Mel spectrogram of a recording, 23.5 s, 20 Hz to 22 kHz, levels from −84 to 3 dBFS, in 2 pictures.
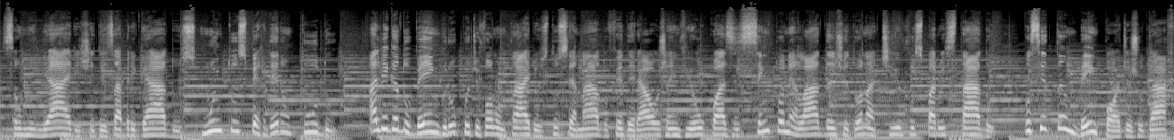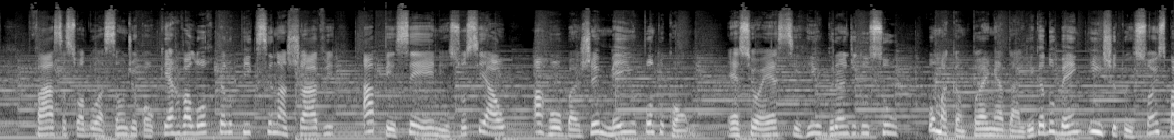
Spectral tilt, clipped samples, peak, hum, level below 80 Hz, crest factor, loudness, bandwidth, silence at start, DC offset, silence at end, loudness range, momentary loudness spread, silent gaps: -4 dB/octave; under 0.1%; 0 dBFS; none; -32 dBFS; 14 dB; -14 LUFS; 17.5 kHz; 0 s; under 0.1%; 0 s; 1 LU; 5 LU; none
